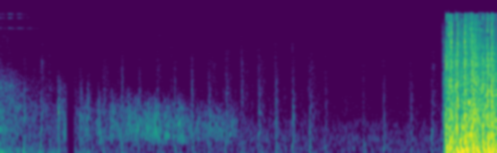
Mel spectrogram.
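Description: Footsteps crunch quickly over sand and dirt.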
